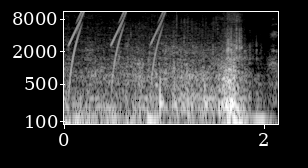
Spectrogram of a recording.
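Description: Cartoon sound effects from an animated episode's soundtrack: three quick rising whistle-like zips in the first second, over faint background music.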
